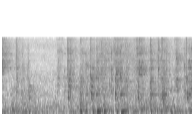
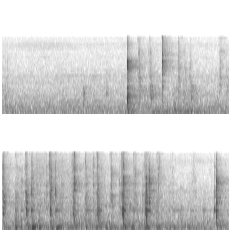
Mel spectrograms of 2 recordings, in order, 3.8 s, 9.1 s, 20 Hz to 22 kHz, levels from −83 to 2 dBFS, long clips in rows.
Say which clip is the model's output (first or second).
first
